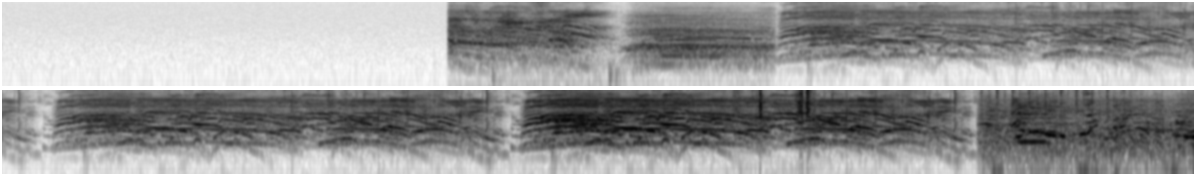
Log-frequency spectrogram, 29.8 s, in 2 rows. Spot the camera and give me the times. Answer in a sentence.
The camera can be heard from 23.9 to 25.1 s.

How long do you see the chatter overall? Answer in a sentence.
The chatter can be heard for 24 seconds in total.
